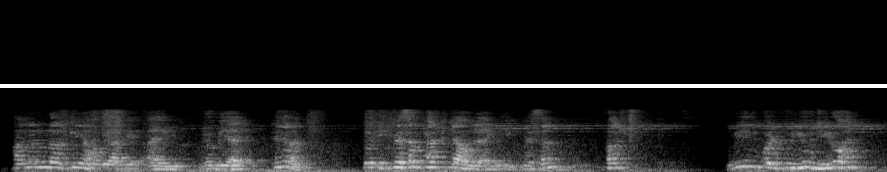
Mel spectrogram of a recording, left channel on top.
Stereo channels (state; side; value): silent; left; 56 dB below the other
